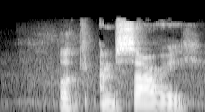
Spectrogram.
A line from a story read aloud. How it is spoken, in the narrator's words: cried Hermione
